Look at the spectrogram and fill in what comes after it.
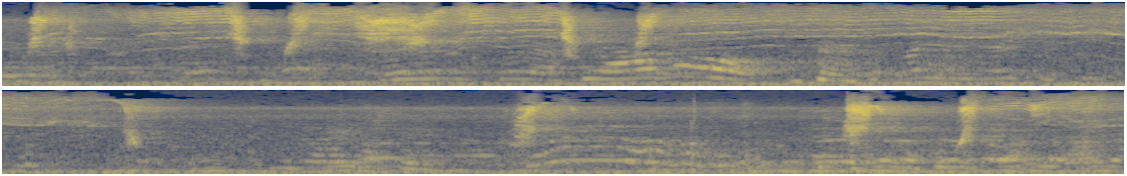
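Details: Monkeys Rainbow, Leo and Libby, one angry: wavering, squealing cries and sharp high screeches come in bursts, rising and falling, with short pauses between outbursts.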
